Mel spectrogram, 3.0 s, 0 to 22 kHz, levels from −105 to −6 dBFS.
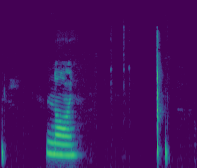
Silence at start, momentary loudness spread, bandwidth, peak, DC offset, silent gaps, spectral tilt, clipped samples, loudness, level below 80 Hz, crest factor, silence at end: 0.7 s; 19 LU; 11.5 kHz; -10 dBFS; under 0.1%; 1.50-1.55 s, 1.61-1.65 s, 1.89-1.93 s, 2.05-2.34 s; -3.5 dB/octave; under 0.1%; -37 LUFS; under -90 dBFS; 32 dB; 0.45 s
